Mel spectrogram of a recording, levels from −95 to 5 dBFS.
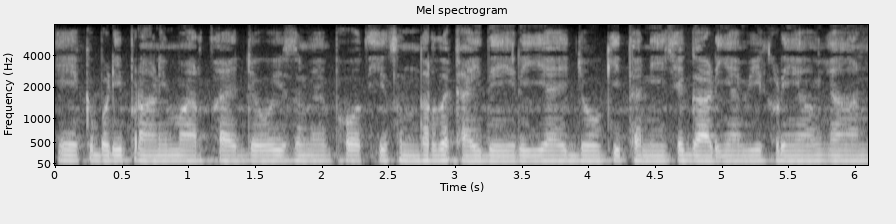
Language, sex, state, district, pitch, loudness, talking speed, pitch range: Hindi, male, Punjab, Fazilka, 110 Hz, -16 LUFS, 235 wpm, 110-115 Hz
